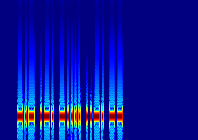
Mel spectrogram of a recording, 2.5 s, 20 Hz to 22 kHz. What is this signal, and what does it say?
Morse code, heard as a keyed tone, about 49 wpm, 700 Hz. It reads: KR6FM
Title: USA Call Signs - 5 Characters - 50wpm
